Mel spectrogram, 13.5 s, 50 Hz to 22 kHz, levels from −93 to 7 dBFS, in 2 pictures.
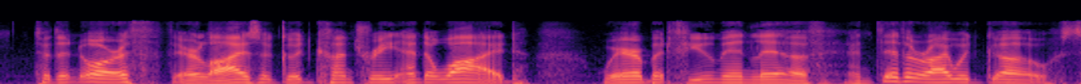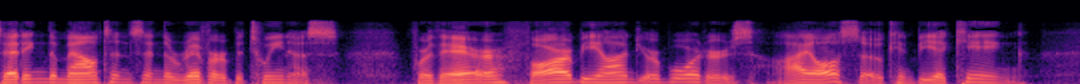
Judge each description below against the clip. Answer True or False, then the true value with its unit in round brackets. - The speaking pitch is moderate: True (145 Hz)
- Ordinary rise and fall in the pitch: False (2.2 semitones)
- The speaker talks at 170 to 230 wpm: True (180 wpm)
